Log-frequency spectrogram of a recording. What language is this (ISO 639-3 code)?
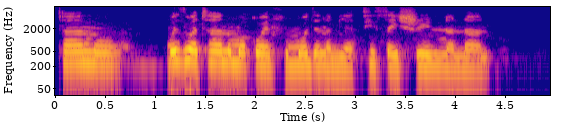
swa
